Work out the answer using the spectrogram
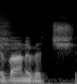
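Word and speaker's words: Evanovich: Ivanovich.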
